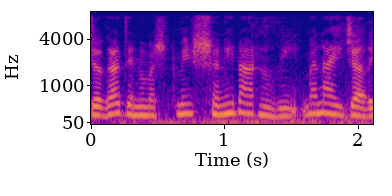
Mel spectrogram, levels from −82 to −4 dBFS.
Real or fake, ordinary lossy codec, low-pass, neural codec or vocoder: fake; none; 7.2 kHz; codec, 16 kHz, 1.1 kbps, Voila-Tokenizer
